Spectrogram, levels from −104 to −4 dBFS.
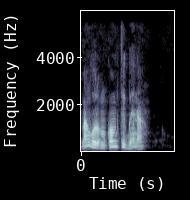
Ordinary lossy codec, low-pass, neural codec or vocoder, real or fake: AAC, 48 kbps; 5.4 kHz; none; real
